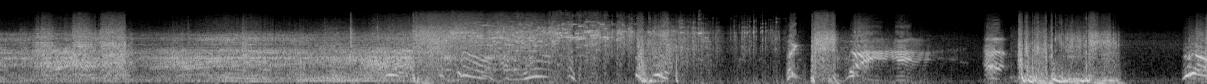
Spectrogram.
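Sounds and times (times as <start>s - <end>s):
glass shattering: 4.1s - 8.3s
glass fragments tinkling: 4.4s - 7.9s.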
